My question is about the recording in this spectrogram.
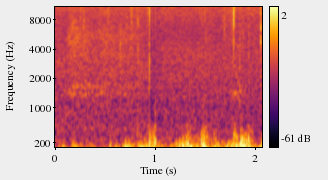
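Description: Blizzard wind buffeting the microphone: a low, uneven rush that rises and falls with the gusts.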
